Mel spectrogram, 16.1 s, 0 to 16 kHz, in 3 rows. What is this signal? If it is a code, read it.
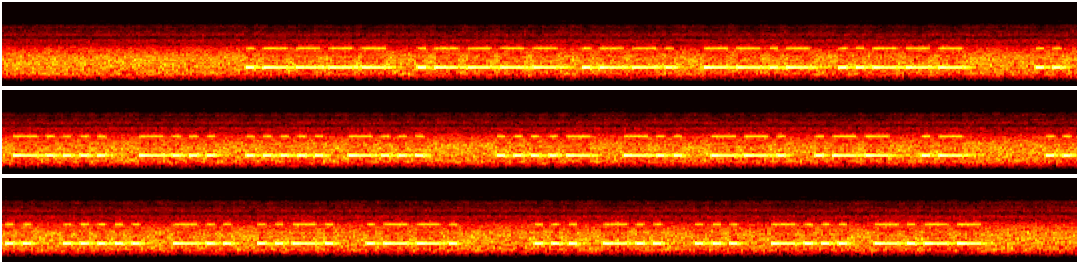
Morse code, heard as a keyed tone, hand-sent with a paddle, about 28 wpm, 740 Hz, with radio static, a narrow filter and room echo. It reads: 11PQ2 I6B5B 4DGWA H5DFP SDSBY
